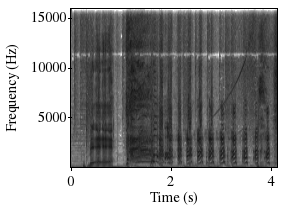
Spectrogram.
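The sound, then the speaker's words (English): A person imitates a goat's bleat with a Liverpool accent, producing a series of wavering, nasal bleating cries, with a burst of laughter partway through and more choppy bleats following. “a goat from Liverpool.”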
